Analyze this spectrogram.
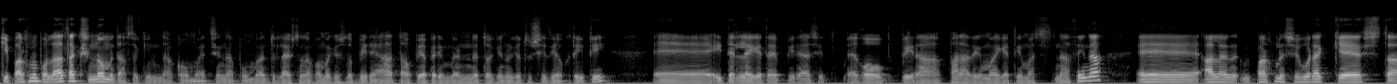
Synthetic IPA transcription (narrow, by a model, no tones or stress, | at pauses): ceipɐɾxunpo̞lɐt̪ɐksino̞mit̪ɐːft̪o̞cinit̪ɐːko̞mɐe̞t͡sinɐpume̞t̪ulɐçist̪o̞nɐko̞mɐce̞st̪o̞biɾe̞ɐt̪ɐopiɐpe̞ɾime̞nunet̪o̞ce̞nuɾʝo̞t̪usiðio̞kt̪it̪i | eit̪e̞le̞ʝe̞t̪e̞piɾeɐsi | e̞̰ɣo̞piɾɐpɐɾɐðiɣmɐʝɐt̪iimɐst̪est̪inɐθinɐ | eɐlɐipɐɾxune̞siɣuɾɐce̞st̪ɐ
